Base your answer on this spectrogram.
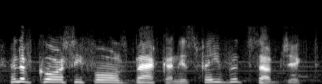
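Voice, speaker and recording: An actor playing a knowing, sardonic narrator of an old-time radio mystery, measured and insinuating as he addresses the culprit. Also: high voice, big pitch swings. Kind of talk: 1940s-style radio mystery narration in second person. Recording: muffled old radio recording, music underneath.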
